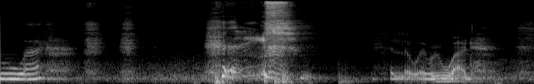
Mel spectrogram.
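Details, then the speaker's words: A woman with night allergies, sneezing at work after an allergic reaction in a co-worker's bathroom, speaks briefly, gasps, then gives a forceful sneeze followed by more voiced breathing; allergic sneezing. "I'm at work and I just got allergic to co-workers bathroom and I really need I got I got I'm sorry."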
